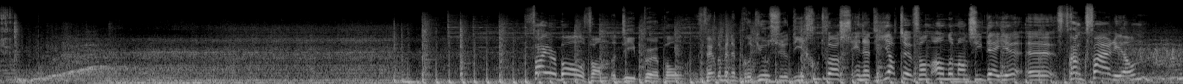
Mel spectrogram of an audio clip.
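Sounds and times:
electric fan motor spinning up and whirring: 0.2 - 5.2
speech: 5.4 - 11.8.

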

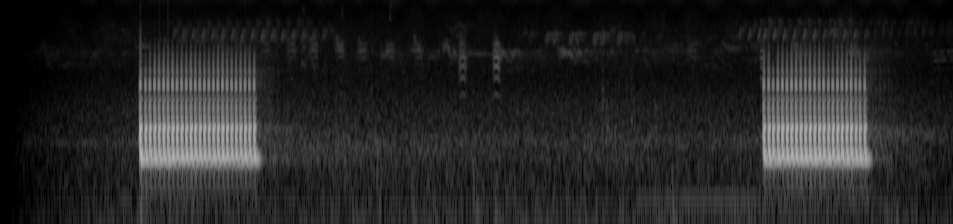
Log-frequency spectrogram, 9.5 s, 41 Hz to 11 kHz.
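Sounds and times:
faint bird calls: 1.3 - 9.5
northern flicker drumming: 1.4 - 3.0, 7.6 - 9.2.

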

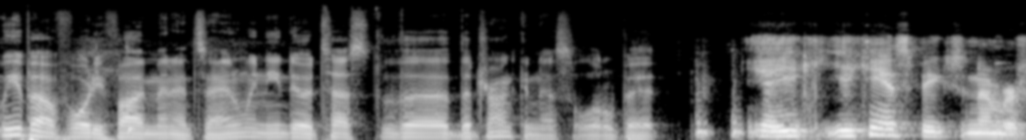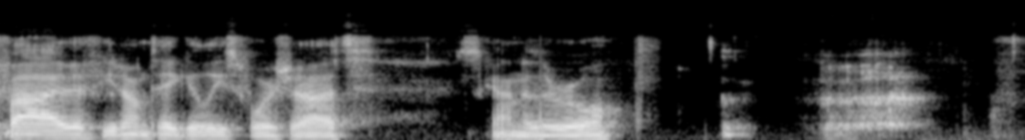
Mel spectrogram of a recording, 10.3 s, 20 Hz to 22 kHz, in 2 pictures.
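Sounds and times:
speech: 0.0 - 9.6
loud drawn-out burp after drinking whiskey: 8.8 - 9.9.

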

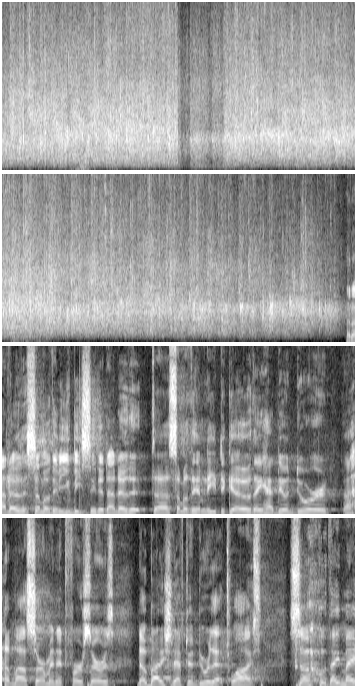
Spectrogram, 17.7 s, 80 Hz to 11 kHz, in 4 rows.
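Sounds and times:
large audience standing ovation applause: 0.0 - 9.2
speech: 8.8 - 17.6.

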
